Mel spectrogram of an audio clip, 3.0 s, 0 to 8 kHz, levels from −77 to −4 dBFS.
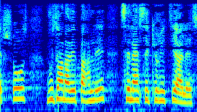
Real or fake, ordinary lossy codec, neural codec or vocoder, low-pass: real; none; none; 7.2 kHz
